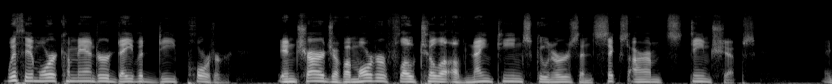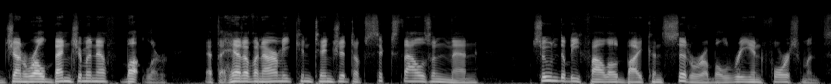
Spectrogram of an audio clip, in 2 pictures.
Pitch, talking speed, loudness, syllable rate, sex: 120 Hz, 155 wpm, -23 LUFS, 5.2 syllables/s, male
